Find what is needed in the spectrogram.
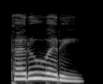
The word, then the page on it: ಥರಾವರಿ: Kannada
